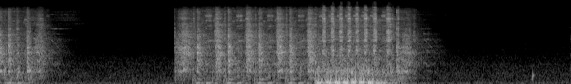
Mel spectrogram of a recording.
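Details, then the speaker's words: Honda NTV650 motorcycle left unused 15 years, first start attempt: starter cranks in bursts, engine catches with a rough chuffing roar about two seconds then dies; won't keep running, owner suspects it isn't drawing fuel. "It really wants to live. Well, yeah, so we've got life. I don't think it's drawing fuel through there."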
